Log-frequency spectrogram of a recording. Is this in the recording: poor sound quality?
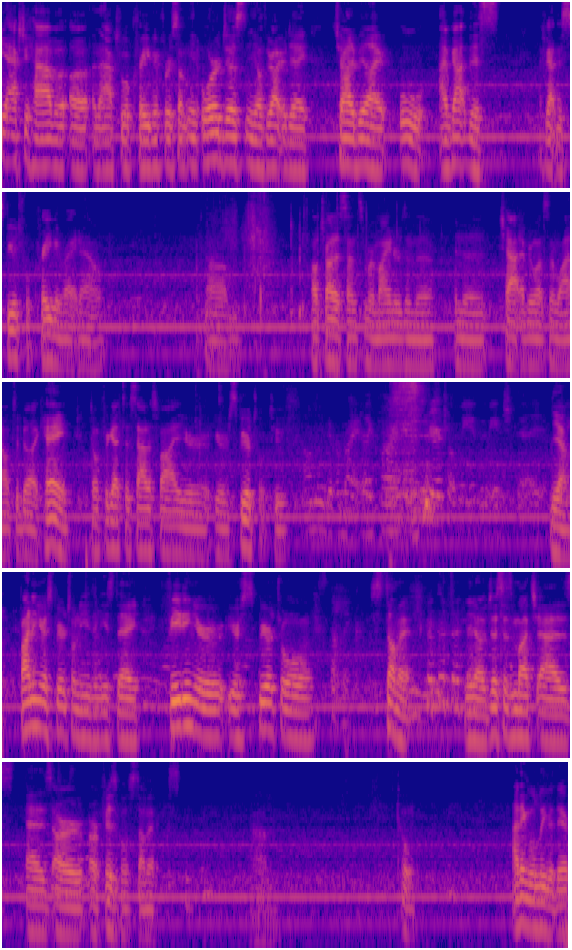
yes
